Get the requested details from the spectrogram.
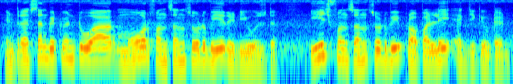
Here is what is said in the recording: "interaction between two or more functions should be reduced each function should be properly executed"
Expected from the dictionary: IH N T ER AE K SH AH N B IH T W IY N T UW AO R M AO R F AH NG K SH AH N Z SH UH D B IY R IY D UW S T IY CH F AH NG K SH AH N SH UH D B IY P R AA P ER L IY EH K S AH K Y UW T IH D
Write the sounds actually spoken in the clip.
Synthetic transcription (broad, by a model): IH N T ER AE K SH AH N B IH T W IY N T UW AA R M AO R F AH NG SH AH N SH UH D B IY R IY D UW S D IY CH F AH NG SH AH N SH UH D B IY P R AA P ER L IY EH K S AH K Y UW T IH D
